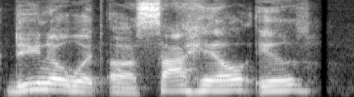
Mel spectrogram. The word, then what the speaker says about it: Sahel: Do you know what uh Sahel is? I'm from the Sahel. Right. So is that how you pronounce that word? I I can't pronounce it right. Yeah, that's correct.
